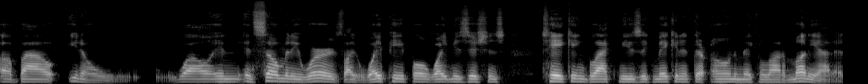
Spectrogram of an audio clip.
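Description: On a very clean recording with a silent background, a man speaks in a normal speaking voice at medium pitch and moderate pace, with ordinary pitch variation. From US, Washington. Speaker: musician. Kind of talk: casual chat.

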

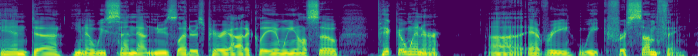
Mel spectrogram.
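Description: A plain, everyday voice with an American accent speaks at a moderate pace with very even loudness and lively intonation. The sound is dry and close, with no echo. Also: man, fairly low pitch for a man. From US Northeast. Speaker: podcast host. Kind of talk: casual chat.

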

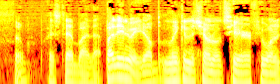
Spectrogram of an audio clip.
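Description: Against a quiet background, a man with a fairly low pitch sounds somewhat breathy. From Toronto, Canada. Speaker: podcast host. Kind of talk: casual chat.

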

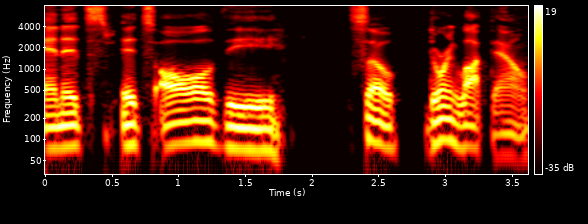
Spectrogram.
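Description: Very deep, low male voice with vocal fry and ordinary pitch variation, dry and close with no echo. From Philadelphia. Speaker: photographer and former TV news reporter. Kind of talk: casual interview chat.

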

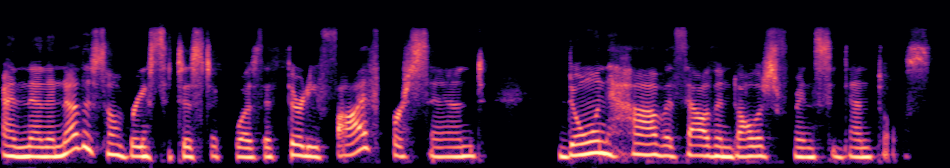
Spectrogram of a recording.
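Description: A somewhat breathy woman at medium pitch and a moderate pace, with fairly even intonation and a dry, close sound with no echo. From Ukraine. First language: Ukrainian and Russian. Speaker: guest coach on mindset. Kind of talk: interview conversation.

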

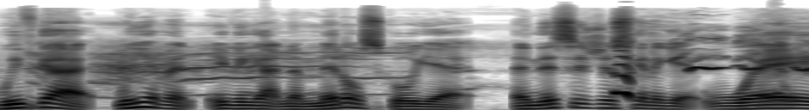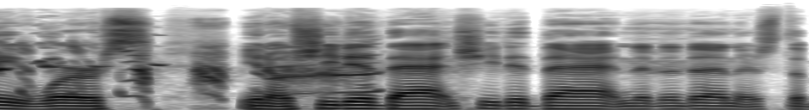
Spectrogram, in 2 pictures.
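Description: A man's fairly low voice with ordinary pitch variation, amid noticeable background noise. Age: 30s. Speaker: podcast host, comedian. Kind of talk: casual chat. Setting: in a parked minivan used as studio.

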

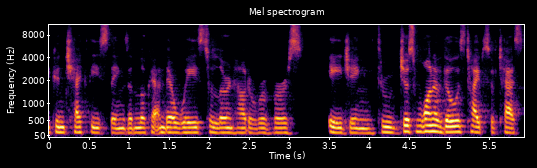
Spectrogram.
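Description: Over a quiet background, a woman speaks at a fairly quick pace with a very deep, low pitch, monotone, flat intonation and a dark, mellow tone. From Trinidad. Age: 40s. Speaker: functional health coach. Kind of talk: interview. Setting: video call.

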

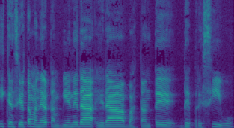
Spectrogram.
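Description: A woman speaks in an ordinary speaking voice at a medium pitch and a moderate pace. The recording is very clean, with a silent background. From Colombia, Quibdó, Chocó. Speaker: podcast host. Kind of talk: solo monologue podcast.

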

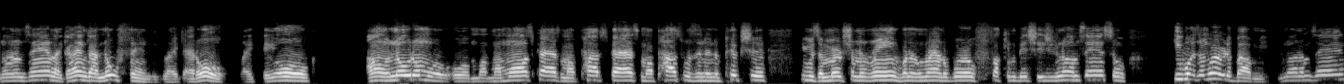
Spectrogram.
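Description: A man with a New York accent, high pitch, ordinary pitch variation and a very fast pace. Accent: New York City street. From New York City, Flatbush Brooklyn. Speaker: former gang member. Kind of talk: casual interview storytelling. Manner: animated.

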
